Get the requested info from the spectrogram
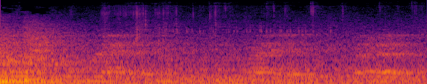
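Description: Foamy amaretto sour trickling from a steel cocktail shaker tin through a strainer into a glass, under low voices. There is a brief louder sound at the very start.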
